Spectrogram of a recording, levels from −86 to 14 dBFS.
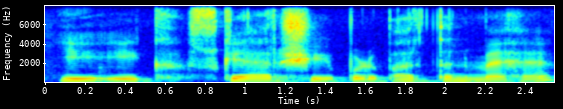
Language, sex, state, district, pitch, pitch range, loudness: Hindi, female, Chandigarh, Chandigarh, 185 Hz, 170-200 Hz, -19 LUFS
